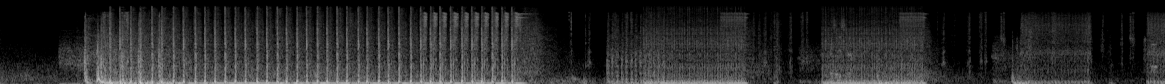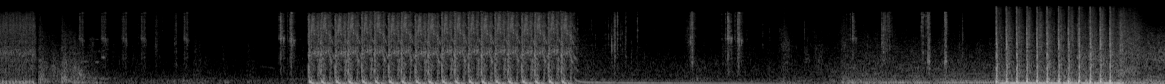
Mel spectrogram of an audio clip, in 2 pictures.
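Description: Rapid gunfire rattles in bursts in a video game.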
